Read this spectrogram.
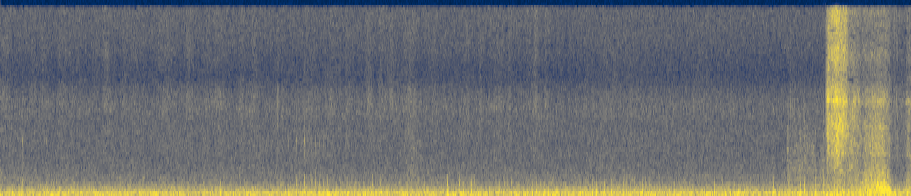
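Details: Happy domestic cat purring indoors, a steady low rumbling drone with faint rhythmic pulsing throughout, ending with a short burst of rustling noise.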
